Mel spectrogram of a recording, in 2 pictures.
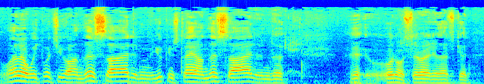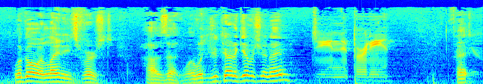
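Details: Adult man speaking; normal speech.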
